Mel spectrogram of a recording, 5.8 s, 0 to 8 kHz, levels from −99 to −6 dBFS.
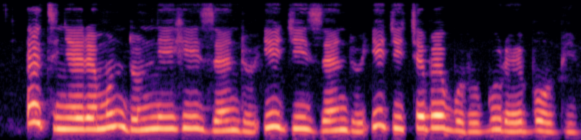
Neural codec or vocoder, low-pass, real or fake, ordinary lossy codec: none; 7.2 kHz; real; none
